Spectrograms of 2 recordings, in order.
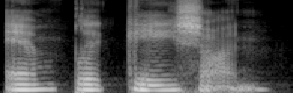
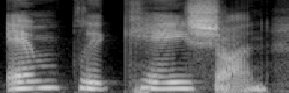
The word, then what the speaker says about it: implication: So this is implication. Again, implication. K is the third syllable and the stressed syllable here.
